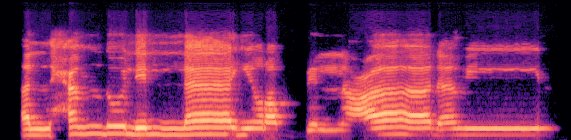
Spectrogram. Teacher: تو جب کھڑی زبر آتی ہے تو وہ مد کی شکل میں آ جاتی ہے, اور مد میں لانگیشن کرنی ہوتی ہے یہاں پر. سو اس کو للہ ہی نہیں پڑھنا, الحمد للہ, للہ لٹل بٹ لانگ کرنا ہے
